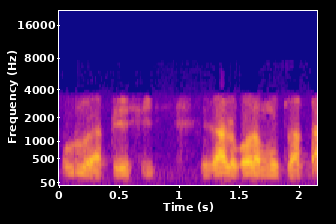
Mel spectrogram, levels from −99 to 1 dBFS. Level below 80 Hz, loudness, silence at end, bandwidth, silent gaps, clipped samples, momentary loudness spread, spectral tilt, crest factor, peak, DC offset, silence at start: -74 dBFS; -20 LUFS; 0 s; 3.7 kHz; none; under 0.1%; 14 LU; -4.5 dB/octave; 20 dB; 0 dBFS; under 0.1%; 0.05 s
